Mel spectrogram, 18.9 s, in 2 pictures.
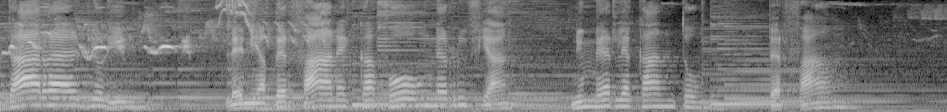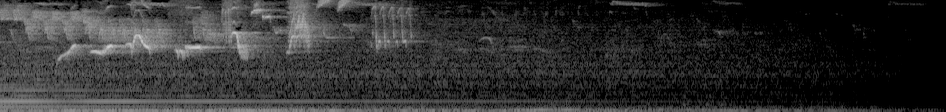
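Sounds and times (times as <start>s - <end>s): songbird chirping and whistling: 0.0s - 4.3s, 8.3s - 16.9s
music: 0.0s - 11.3s.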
